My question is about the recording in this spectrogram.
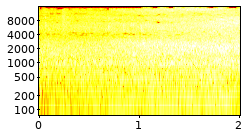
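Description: A road vehicle passing by, its engine and tyre noise rising to a peak near the end.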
